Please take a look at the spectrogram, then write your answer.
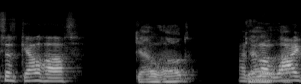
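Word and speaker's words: Gelhardt: Gelhard, yeah, there's no D in it.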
